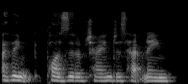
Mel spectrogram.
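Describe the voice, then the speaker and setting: Even-toned New woman interviewer. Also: on the low side, brisk. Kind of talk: conversational interview.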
